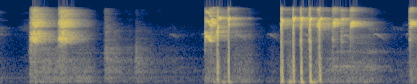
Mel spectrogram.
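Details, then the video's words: Lovebird sounds as therapy for lazy lovebirds that rarely sing; a harsh double chirp, then a burst and a rapid rattling series of sharp high chirps. "Suara burung Lovebird,terapi Lovebird lesu males bunyi cepat respon"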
